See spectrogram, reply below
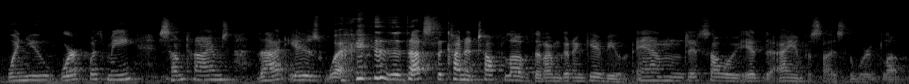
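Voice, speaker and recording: A woman's voice: fairly low pitch, sharp tone, a little hiss or hum, poor audio. A woman giving casual, chatty tough-love coaching to her viewers, with frequent asides and laughs. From Canada. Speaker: vlogger and coach. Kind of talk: casual talk to camera.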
